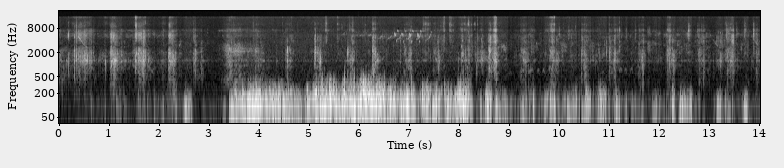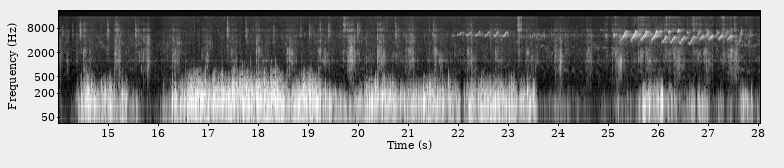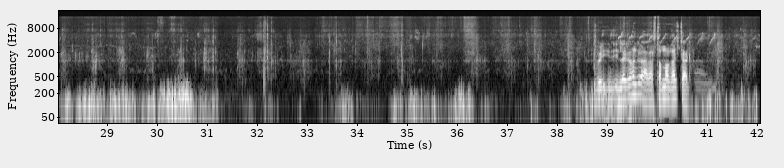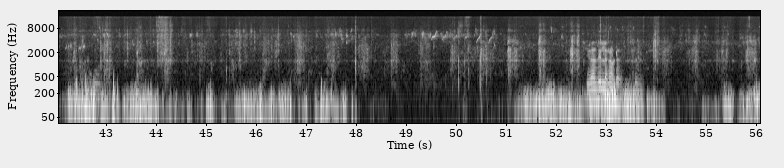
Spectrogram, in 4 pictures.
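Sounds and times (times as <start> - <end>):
footsteps crunching through dry grass: 0.0 - 56.0
wind buffeting microphone: 0.5 - 56.0.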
